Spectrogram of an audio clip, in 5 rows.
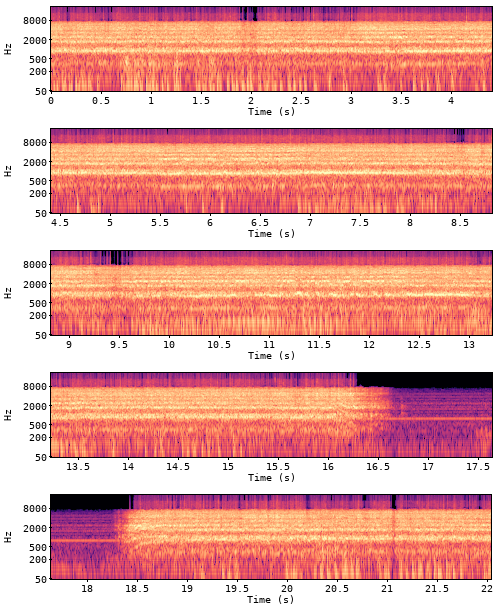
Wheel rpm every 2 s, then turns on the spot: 230, 230, 230, 220, 220, 210, 220, 220, 40, 150, 230.
none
